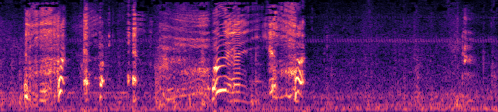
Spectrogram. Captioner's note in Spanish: Tos y arcadas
